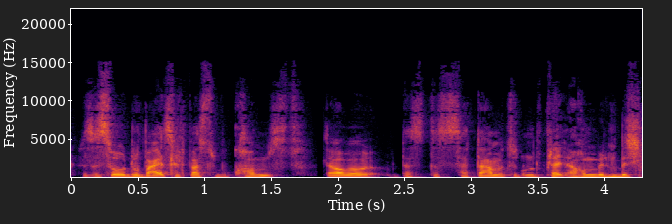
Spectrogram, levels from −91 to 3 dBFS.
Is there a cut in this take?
yes; 2 cuts; at 1.8 s, 3.4 s

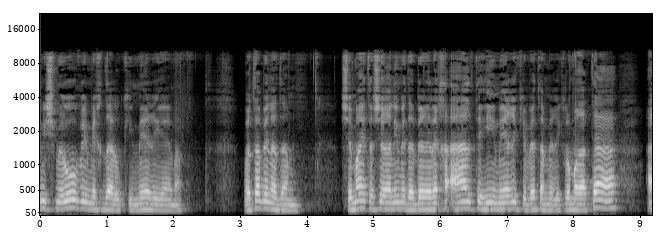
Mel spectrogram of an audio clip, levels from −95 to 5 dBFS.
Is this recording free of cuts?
yes; 0 cuts

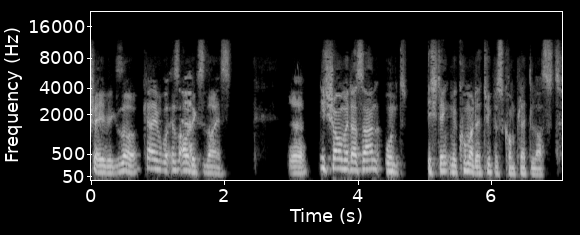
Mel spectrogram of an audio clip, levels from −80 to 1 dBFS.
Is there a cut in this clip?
no; 0 cuts

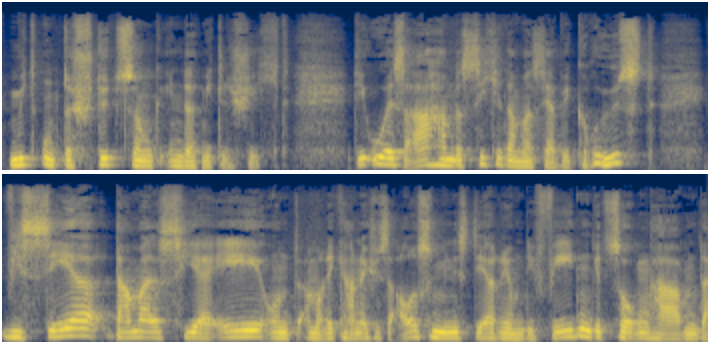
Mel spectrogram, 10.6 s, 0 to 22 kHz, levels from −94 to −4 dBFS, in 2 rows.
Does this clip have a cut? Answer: yes; 1 cut; at 1.5 s

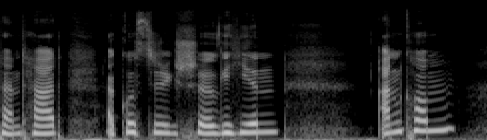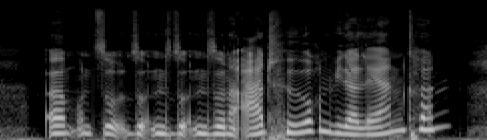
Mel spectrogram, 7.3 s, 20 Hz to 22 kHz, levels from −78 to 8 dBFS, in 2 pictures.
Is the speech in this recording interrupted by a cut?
yes; 2 cuts; at 1.6 s, 4.9 s

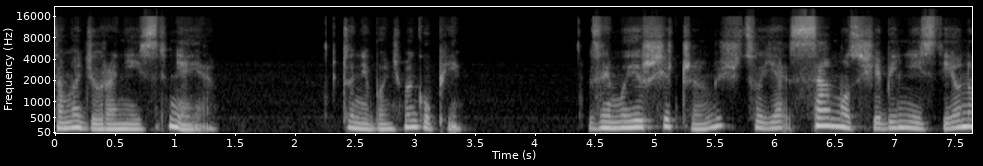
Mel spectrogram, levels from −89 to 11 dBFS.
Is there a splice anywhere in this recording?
no; 0 cuts

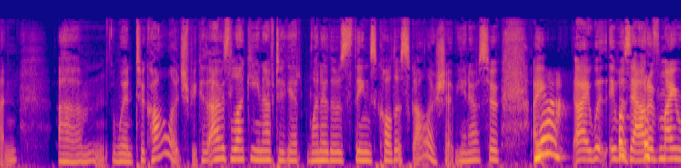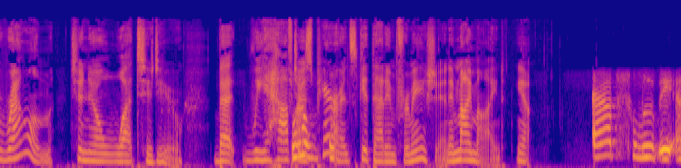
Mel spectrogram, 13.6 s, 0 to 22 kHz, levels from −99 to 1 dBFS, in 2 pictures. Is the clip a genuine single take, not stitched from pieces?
yes; 0 cuts

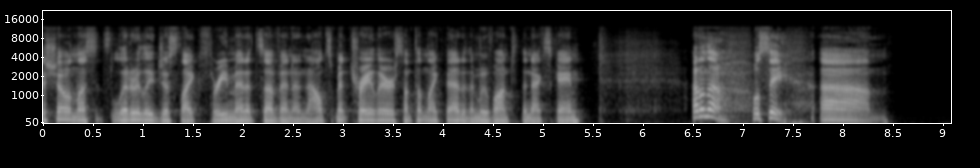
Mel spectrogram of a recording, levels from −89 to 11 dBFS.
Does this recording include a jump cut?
no; 0 cuts

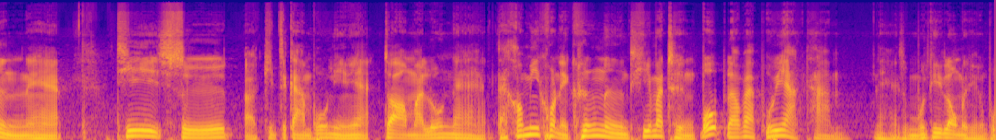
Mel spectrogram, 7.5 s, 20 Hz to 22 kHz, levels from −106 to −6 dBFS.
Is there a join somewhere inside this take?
yes; 2 cuts; at 1.8 s, 2.9 s

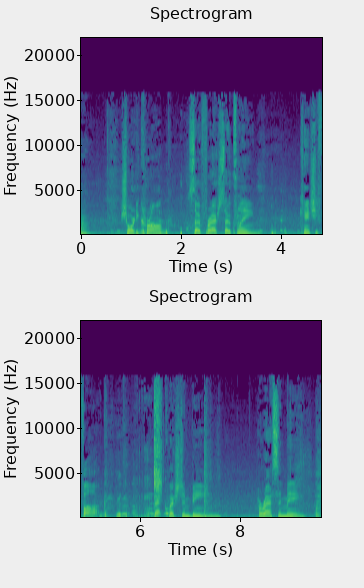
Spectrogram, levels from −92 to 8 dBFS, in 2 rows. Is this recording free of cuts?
yes; 0 cuts

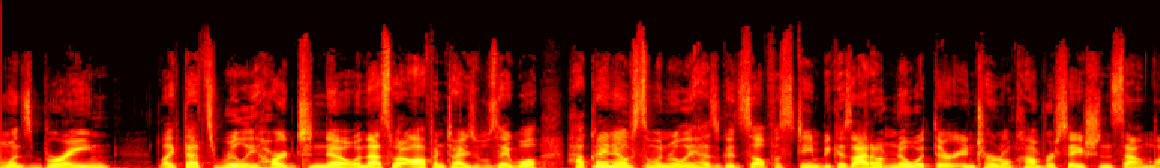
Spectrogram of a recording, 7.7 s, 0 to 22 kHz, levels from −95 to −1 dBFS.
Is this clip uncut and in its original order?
yes; 0 cuts

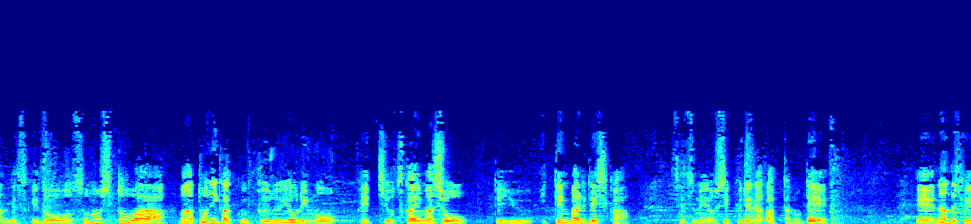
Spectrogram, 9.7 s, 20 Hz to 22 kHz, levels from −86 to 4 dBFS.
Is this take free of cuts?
no; 1 cut; at 1.7 s

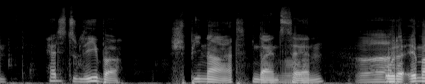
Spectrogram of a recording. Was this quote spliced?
yes; 2 cuts; at 1.6 s, 2.5 s

